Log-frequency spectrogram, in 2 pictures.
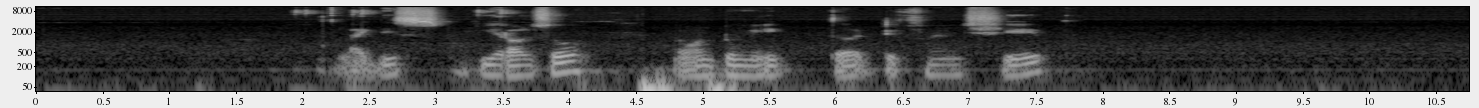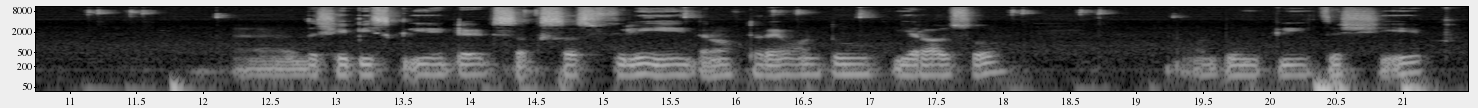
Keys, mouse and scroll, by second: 2.2 click, 3.2-4.4 drag, 4.4 g, 11.3 click, 11.7 scroll down 2, 12.0 middle click, 12.8-13.2 scroll up 2, 13.2-14.3 middle drag, 14.3 click, 14.6 scroll down 1, 14.7 middle click, 15.2-15.5 scroll up 1, 15.5 middle click, 16.2 click, 16.8 middle click, 17.4-17.9 scroll up 2, 17.9 click, 19.0 scroll down 1, 19.2-20.2 middle drag, 20.2 g.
